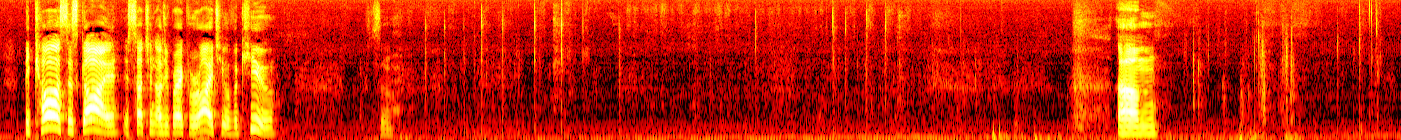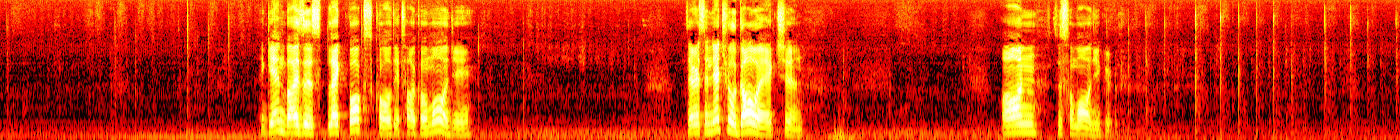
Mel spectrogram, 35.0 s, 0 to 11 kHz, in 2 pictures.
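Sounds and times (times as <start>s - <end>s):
low room hum: 0.0s - 35.0s
chalk tapping and scratching: 3.9s - 12.2s, 15.8s - 26.6s, 27.6s - 35.0s.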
